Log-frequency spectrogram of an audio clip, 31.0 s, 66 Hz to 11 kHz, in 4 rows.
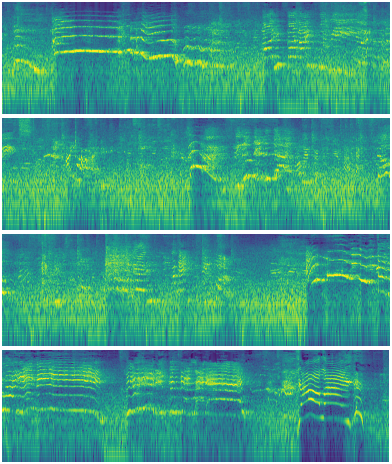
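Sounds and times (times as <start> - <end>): steady low hum: 0.0 - 31.0
women squealing and laughing: 0.1 - 4.8, 21.6 - 23.5, 27.4 - 30.7.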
